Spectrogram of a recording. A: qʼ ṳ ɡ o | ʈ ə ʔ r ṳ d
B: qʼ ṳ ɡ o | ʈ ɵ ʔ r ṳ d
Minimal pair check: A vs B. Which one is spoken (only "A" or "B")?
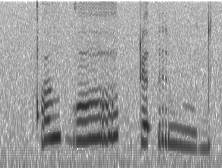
A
